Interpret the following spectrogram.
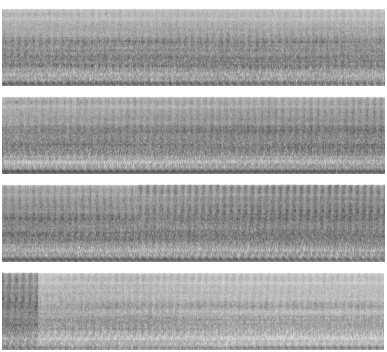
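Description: International Harvester farm tractor engine idling steadily, heard up close. It gets abruptly louder about eight seconds in and drops to a quieter, more distant sound near the end.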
